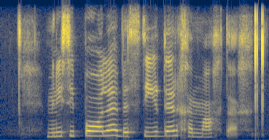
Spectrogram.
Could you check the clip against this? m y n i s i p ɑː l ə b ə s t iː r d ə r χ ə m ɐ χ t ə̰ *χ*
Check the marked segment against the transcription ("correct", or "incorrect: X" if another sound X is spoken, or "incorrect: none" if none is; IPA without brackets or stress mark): correct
